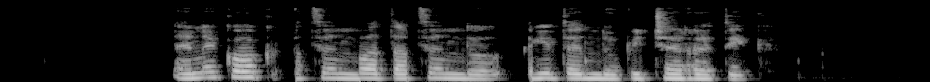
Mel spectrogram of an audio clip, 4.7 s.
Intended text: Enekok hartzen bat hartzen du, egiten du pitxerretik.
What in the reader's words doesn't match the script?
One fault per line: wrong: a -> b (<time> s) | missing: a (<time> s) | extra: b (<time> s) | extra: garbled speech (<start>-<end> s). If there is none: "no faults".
no faults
